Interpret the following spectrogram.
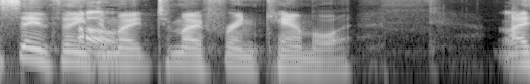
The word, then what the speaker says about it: Kamala: Here's you should probably pronounce it Kamala. No, I pronounce it Kamala. She likes it Kamala. Okay. It rhymes with camel.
